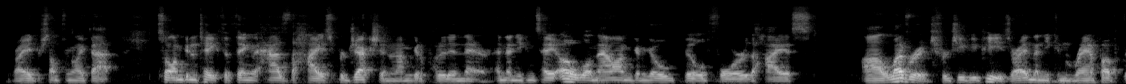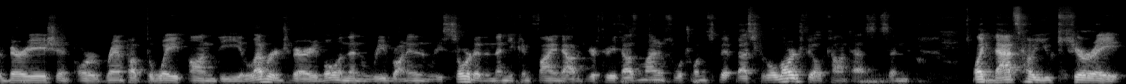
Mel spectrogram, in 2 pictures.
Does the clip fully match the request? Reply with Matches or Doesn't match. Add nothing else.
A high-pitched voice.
Doesn't match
